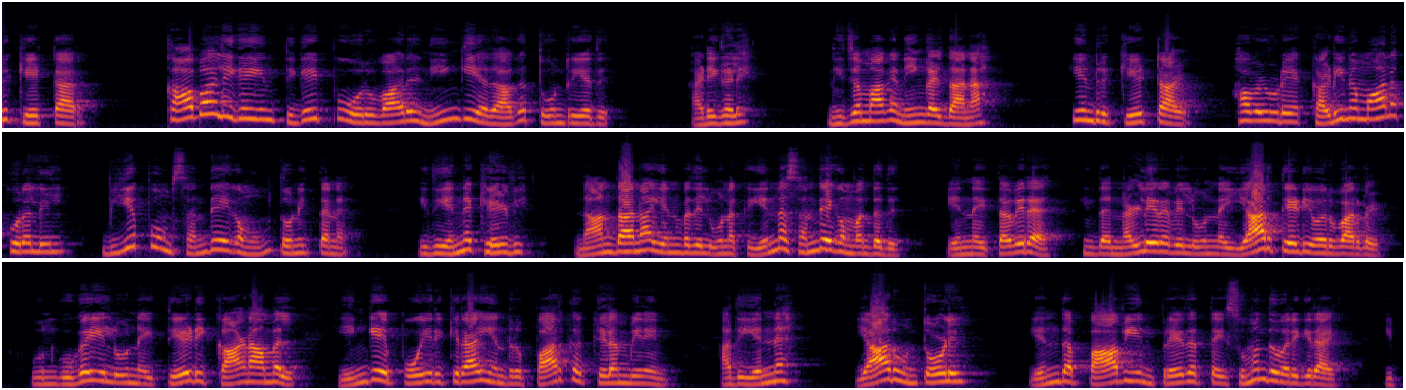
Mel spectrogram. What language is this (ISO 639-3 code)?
tam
